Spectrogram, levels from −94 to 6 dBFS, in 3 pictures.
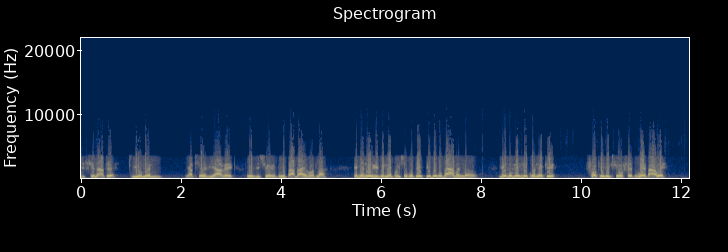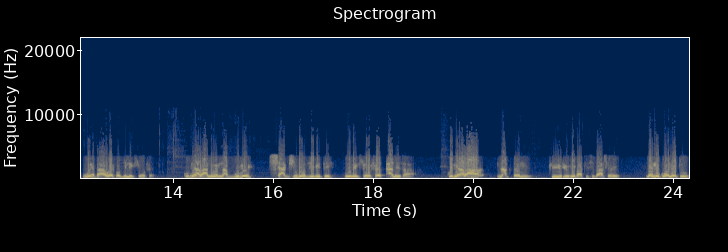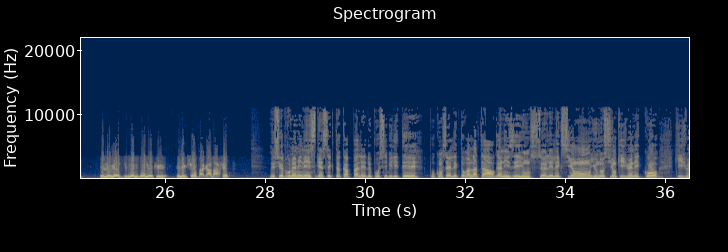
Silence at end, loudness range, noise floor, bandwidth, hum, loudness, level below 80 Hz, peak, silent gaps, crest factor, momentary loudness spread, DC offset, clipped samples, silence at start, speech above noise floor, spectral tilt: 0 s; 2 LU; -61 dBFS; 11.5 kHz; none; -27 LUFS; -60 dBFS; -14 dBFS; none; 14 dB; 9 LU; under 0.1%; under 0.1%; 0 s; 35 dB; -5.5 dB/octave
